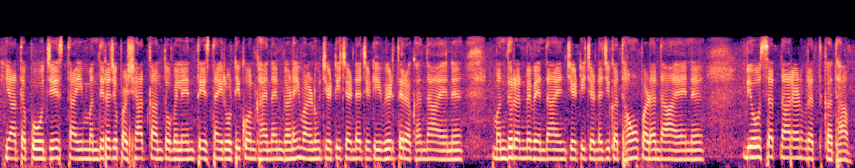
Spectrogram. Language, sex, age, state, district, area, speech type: Sindhi, female, 30-45, Rajasthan, Ajmer, urban, spontaneous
